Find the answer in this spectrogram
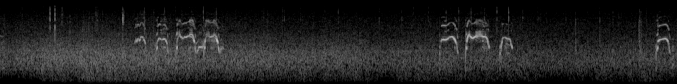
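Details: Osprey at the nest during a lunch fish delivery, 12 July 2022, camera 4; short clusters of shrill whistled chirps spaced by long gaps over noticeable broadband hiss.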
